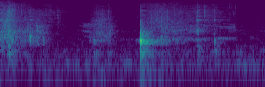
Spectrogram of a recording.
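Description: Chicken is mixed by hand in a marinade of black pepper, soy sauce and salt, making soft, wet squelches and stirring noises in short bursts with brief quiet gaps and one sharper slap, close up with no talk.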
